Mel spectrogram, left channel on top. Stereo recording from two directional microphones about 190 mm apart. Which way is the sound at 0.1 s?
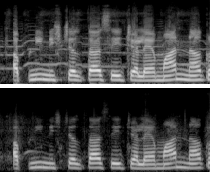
30° left (ahead or behind).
